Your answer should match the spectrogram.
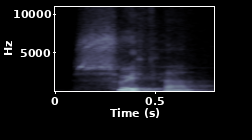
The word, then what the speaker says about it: Suiza: Now, the next word will be tres, Suiza, suena como cero.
